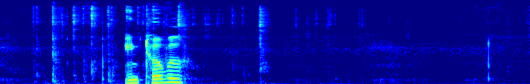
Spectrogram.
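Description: Scattered keystrokes on a computer keyboard run through the clip, light and intermittent, with a brief spoken word partway through.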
